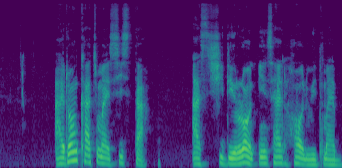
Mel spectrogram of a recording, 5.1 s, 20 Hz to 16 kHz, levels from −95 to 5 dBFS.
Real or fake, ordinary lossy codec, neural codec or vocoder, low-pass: real; none; none; 14.4 kHz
